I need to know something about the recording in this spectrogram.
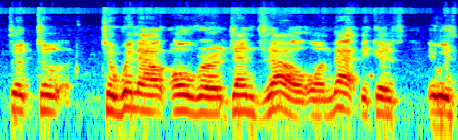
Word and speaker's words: Denzel: uh news blurb and we have been pronouncing denzel's name wrong the entire time it's denzel he said it himself yeah there was a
